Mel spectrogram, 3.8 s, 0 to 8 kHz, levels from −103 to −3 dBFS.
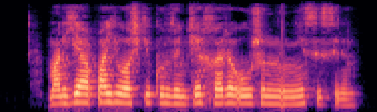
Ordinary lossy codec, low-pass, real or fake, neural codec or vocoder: AAC, 48 kbps; 7.2 kHz; fake; codec, 16 kHz, 16 kbps, FreqCodec, larger model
